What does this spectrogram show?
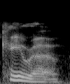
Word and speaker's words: Cairo: not cleveland because uh cairo georgia is pronounced cairo cairo georgia i mean it's just and vienna georgia is by anna uh it's a legacy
